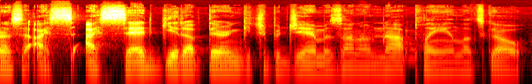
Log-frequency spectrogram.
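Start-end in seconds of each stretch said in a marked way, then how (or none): 1.1-3.5 stern. Retold or imitated. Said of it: "if I gotta get like a little bit stern".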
